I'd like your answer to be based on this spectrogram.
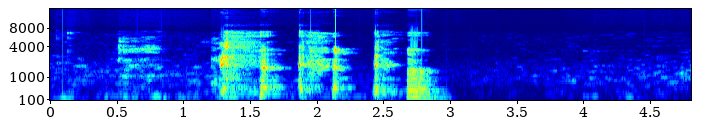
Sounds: Cough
